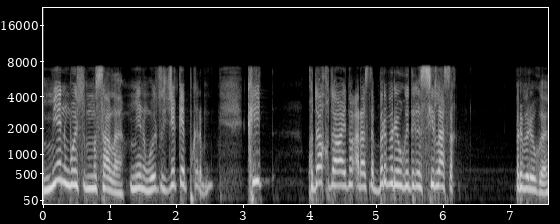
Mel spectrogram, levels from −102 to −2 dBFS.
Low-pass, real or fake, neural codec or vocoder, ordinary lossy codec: 7.2 kHz; real; none; none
